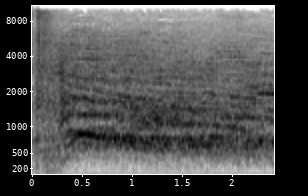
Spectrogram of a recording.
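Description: A wrestling strike landing in the corner, a single slam at the very start, followed by a long held vocal cry that falls slightly in pitch.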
